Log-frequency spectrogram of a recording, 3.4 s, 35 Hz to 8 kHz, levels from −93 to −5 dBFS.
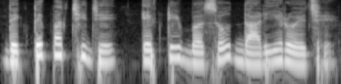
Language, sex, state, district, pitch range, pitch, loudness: Bengali, male, West Bengal, Alipurduar, 140-195 Hz, 155 Hz, -19 LUFS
